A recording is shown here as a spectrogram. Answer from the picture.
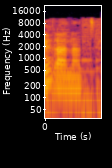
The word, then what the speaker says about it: donut: Però una cosa, hablando correctamente, ¿sería donut o donut? ¿Cómo sería en inglés? Porque a lo mejor hay que pronunciar donut. – Sí, sí, sí, en realidad sí, donut.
